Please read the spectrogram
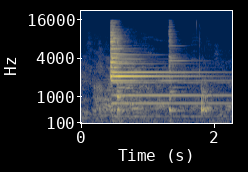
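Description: A bell struck once, ringing with several clear tones that slowly fade. Two lighter knocks follow near the end. It is rung to open the meeting.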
